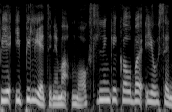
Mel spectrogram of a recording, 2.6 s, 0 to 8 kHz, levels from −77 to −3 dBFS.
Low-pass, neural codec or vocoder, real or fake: 7.2 kHz; none; real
